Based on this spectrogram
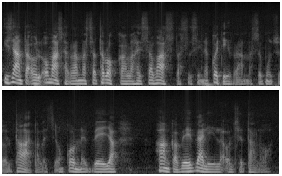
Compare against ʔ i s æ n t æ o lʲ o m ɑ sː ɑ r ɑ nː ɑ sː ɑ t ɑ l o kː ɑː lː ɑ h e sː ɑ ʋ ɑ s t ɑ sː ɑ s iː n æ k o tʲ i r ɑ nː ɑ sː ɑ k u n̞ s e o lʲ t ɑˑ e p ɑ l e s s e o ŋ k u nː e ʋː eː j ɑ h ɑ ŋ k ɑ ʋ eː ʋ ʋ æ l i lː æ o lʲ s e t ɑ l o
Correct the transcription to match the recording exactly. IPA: ʔ i s æ n t æ o lʲ o m ɑ sː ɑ r ɑ nː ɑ sː ɑ t ɑ l o kː ɑː lː ɑ h e sː ɑ ʋ ɑ s t ɑ sː ɑ s iː n æ k o tʲ i r ɑ nː ɑ sː ɑ k u n̞ s e o lʲ t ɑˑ e p ɑ l e s s e o ŋ k o nː e ʋː eː j ɑ h ɑ ŋ k ɑ ʋ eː ʋ ʋ æ l i lː æ o lʲ s e t ɑ l o

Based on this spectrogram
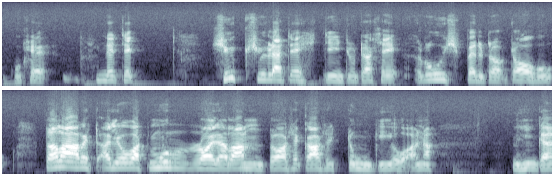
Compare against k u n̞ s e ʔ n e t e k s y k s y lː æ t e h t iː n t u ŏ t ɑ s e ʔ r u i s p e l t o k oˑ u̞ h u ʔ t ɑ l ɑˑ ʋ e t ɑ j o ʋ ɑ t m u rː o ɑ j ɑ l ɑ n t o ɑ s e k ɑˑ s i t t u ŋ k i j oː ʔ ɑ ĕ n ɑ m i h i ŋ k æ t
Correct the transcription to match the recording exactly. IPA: k u n̞ s e ʔ n e t e k s y k s y lː æ t e h t iː n t u ŏ t ɑ s e ʔ r u i s p e l t o t oˑ u̞ h u ʔ t ɑ l ɑˑ ʋ e t ɑ j o ʋ ɑ t m u rː o ɑ j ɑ l ɑ n t o ɑ s e k ɑˑ s i t t u ŋ k i j oː ʔ ɑ ĕ n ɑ m i h i ŋ k æ ʔ

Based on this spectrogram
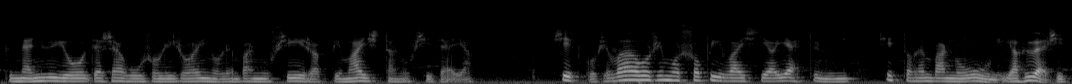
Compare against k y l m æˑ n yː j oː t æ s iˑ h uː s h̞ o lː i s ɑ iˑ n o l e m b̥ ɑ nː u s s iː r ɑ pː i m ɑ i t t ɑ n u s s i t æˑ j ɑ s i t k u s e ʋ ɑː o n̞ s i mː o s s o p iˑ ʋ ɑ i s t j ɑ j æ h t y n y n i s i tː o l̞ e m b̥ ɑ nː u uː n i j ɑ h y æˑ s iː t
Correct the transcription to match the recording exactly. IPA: k y l m æˑ n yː j oː t æ s æˑ h uː s h̞ o lː i s ɑ iˑ n o l e m b̥ ɑ nː u s s iː r ɑ pː i m ɑ i s t ɑ n u s s i t æˑ j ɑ s i t k u s e ʋ ɑː o n̞ s i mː o s s o p iˑ ʋ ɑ i s t j ɑ j æ h t y n y n i s i tː o l̞ e m b̥ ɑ nː u uː n i j ɑ h y æˑ s iː t

